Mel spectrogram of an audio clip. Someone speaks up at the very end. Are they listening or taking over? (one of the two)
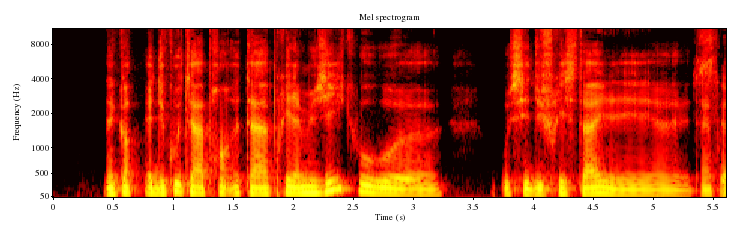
taking over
